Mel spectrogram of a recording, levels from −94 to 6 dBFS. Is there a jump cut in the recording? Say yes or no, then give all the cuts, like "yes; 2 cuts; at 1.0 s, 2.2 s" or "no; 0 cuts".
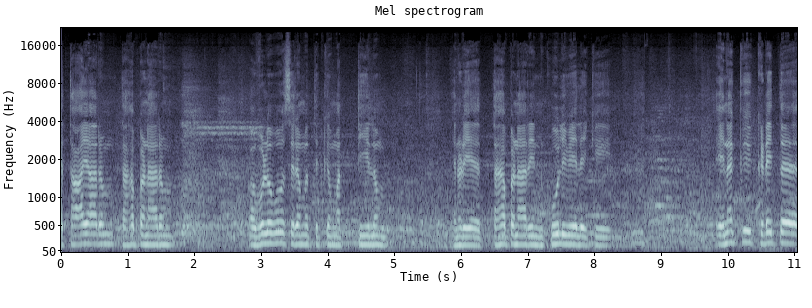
yes; 1 cut; at 8.8 s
